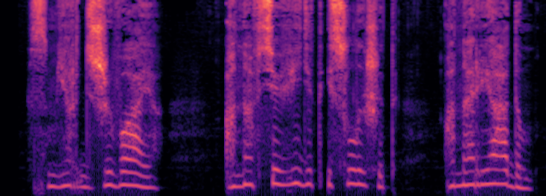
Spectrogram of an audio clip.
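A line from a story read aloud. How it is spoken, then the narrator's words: Whispering. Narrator (Russian): прошептала Коломбина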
